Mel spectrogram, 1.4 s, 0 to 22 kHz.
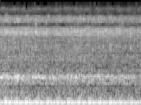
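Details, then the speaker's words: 2015 Dodge Challenger 392 V8, first startup after battery charging, coolant condition unknown: smooth, steady idle with no chirp, squeal or rattle, belt running smooth; started right up and sounds good with no apparent issues. "but that's always a big relief whenever you start them and they start right up and sound good. Don't sound like there's any issues at all."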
